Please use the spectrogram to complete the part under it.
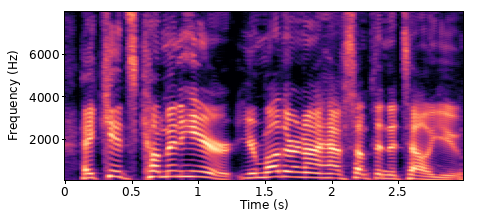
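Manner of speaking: yelling out loud. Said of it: "he yells".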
